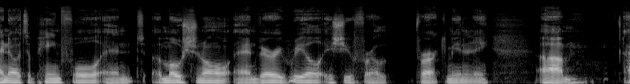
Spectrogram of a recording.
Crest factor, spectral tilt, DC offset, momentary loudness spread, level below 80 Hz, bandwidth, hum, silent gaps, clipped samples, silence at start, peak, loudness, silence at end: 22 dB; -6 dB/octave; under 0.1%; 10 LU; -36 dBFS; 16 kHz; none; none; under 0.1%; 0 s; -2 dBFS; -24 LUFS; 0 s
